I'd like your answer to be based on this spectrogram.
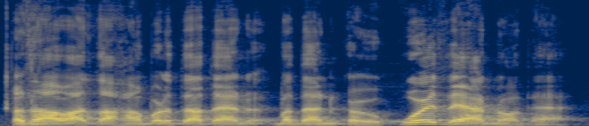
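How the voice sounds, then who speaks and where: A man's voice: mid-range voice, fast, a bit bright. A man with a Gujarati accent, a monk preaching a religious discourse, telling folksy stories with acted quotes and chanted Sanskrit verses.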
